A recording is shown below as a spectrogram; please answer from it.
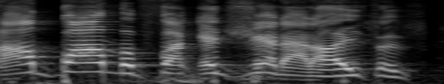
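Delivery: loud, slow, booming bar-room bluster. Contrasting politicians' campaign lines: Donald Trump as a drunk New Yorker. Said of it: "He's like a drunk New Yorker in a bar".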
